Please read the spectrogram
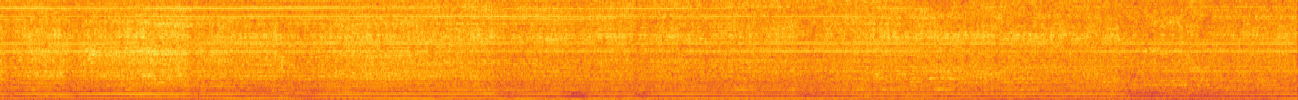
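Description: CNC router engraving a sheet: the spindle runs with a steady whine and a hiss from the cutter, while lower motor tones from the moving axes shift in pitch every second or so as the head changes speed and direction along the outline.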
